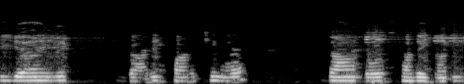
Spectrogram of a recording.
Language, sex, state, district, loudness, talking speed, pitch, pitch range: Hindi, male, Bihar, Muzaffarpur, -17 LUFS, 130 wpm, 170 Hz, 160-180 Hz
